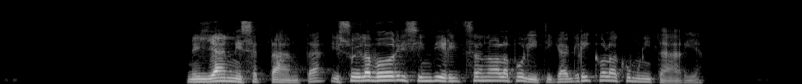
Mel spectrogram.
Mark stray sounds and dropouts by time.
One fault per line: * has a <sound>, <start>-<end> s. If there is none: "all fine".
all fine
